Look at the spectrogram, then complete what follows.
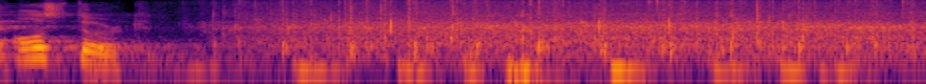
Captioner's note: audience applauding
